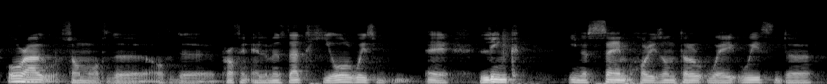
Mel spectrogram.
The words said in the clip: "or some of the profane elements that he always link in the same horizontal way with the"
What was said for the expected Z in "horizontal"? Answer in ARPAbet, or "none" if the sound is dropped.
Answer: Z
